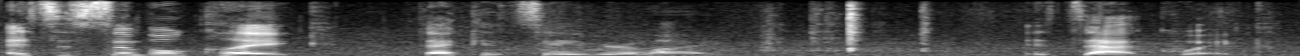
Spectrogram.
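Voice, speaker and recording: Noticeable background noise sits behind a woman's voice. She speaks at a high pitch with lively intonation. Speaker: news reporter and anchor. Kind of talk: TV news field reporting.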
